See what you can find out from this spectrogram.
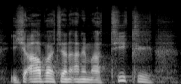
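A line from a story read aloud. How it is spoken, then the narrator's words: Plain. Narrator (German): sagte ich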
